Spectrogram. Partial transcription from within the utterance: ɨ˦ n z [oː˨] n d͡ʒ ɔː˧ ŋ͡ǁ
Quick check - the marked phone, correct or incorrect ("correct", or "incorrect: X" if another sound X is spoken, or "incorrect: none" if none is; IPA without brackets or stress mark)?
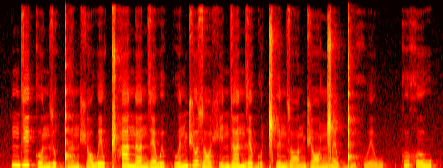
incorrect: ɔː˨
